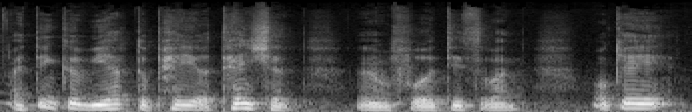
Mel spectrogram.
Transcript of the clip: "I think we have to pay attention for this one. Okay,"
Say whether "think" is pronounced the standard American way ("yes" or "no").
no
